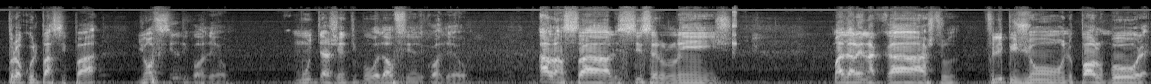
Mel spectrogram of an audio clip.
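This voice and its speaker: A man with a Northeastern Brazilian accent speaks in a mid-pitched voice as a guest in a radio studio. He explains patiently and like a teacher, drawing out words to mark rhythm and syllables. A faint hiss sits under the recording. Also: a bit bright. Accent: Northeastern Brazilian Portuguese. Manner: earnest, teacherly, slows to stress syllables. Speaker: cordel poet, interview guest. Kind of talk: radio interview, explaining at length.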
